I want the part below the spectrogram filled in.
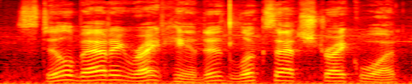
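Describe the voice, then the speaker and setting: Speaking at a fairly slow pace, a man shows vocal fry and very wide pitch swings. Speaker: baseball video game commentator. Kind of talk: live-style baseball play-by-play commentary over a video game. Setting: home recording, narrating gameplay. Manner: casual, upbeat, conversational.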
